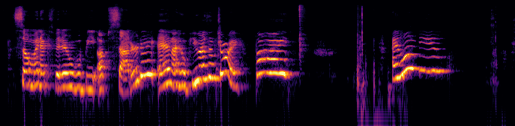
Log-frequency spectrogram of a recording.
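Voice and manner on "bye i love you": very high, very slow, drawn-out breaking voice. Signing off a video to viewers, voice cracking. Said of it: "my voice cracked there".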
